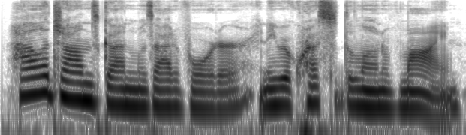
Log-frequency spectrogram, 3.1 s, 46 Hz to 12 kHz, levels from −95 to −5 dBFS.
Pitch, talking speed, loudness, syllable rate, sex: 160 Hz, 250 wpm, -16 LUFS, 6.4 syllables/s, female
